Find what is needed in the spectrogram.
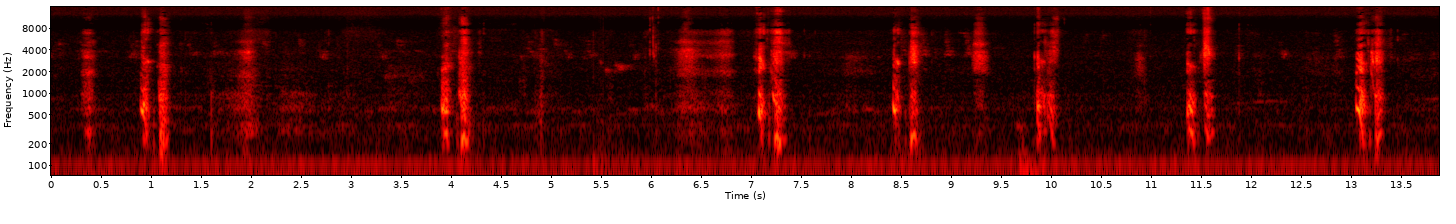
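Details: Person with grass pollen allergy after a walk in the park: about seven breathy sneezes, many in quick doubles, spread evenly with quiet breaths between.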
